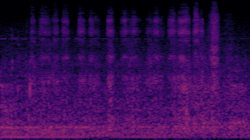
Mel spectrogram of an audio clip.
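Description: A broad-nib fountain pen lays down KWZ ink on paper, giving a steady close scratching and gliding of the nib with repeated short strokes, with no voices.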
